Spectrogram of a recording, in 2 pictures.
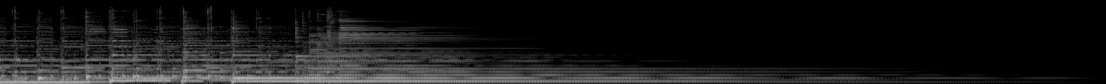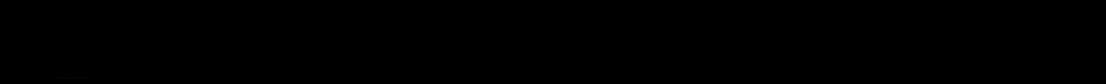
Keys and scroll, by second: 12.2 1.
